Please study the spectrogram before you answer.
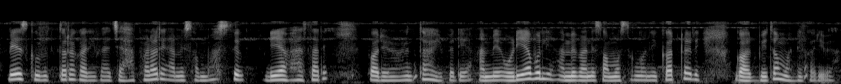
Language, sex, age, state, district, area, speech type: Odia, female, 18-30, Odisha, Jagatsinghpur, rural, spontaneous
